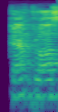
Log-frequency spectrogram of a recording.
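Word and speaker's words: camouflage: तो कैम फ्लास को कैसे बोलेंगे, कैम फ्लास ये प्रोनाउंसिएशन होता है, लेकिन हम इसको पढ़ते हैं कमाऊ फ्लेज।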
